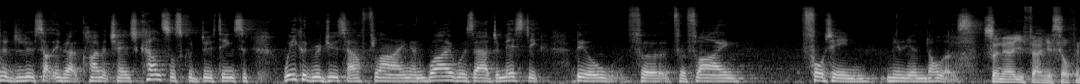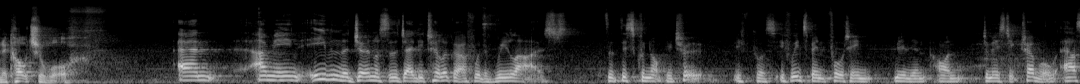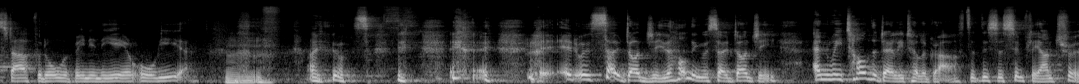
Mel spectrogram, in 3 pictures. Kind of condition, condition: setting, live audience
